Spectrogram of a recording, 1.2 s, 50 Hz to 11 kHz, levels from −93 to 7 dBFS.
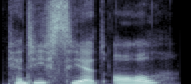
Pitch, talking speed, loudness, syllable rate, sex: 225 Hz, 250 wpm, -16 LUFS, 4.8 syllables/s, female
